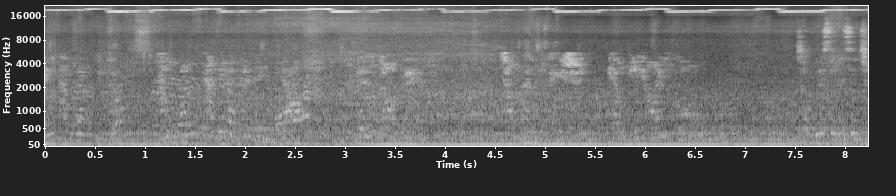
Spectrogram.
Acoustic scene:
bus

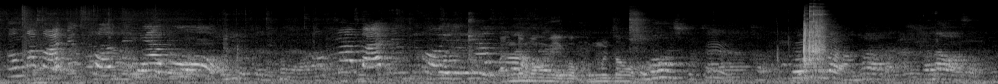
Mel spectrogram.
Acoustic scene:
restaurant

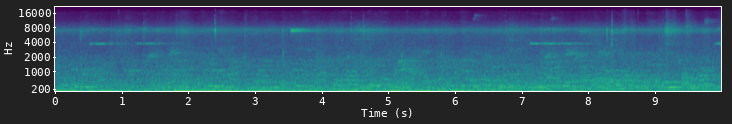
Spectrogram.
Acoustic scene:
subway station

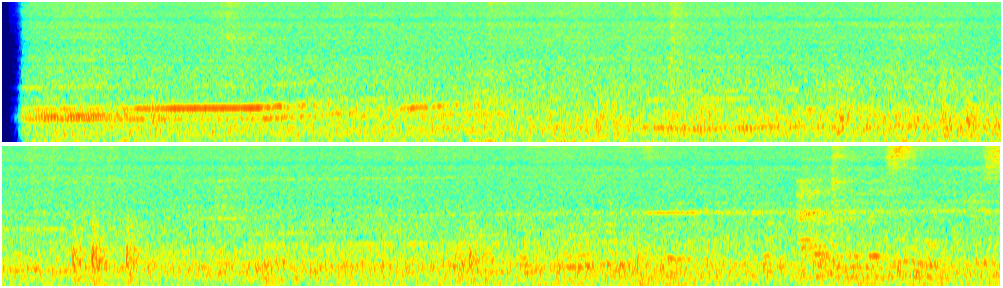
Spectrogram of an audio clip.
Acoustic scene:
subway train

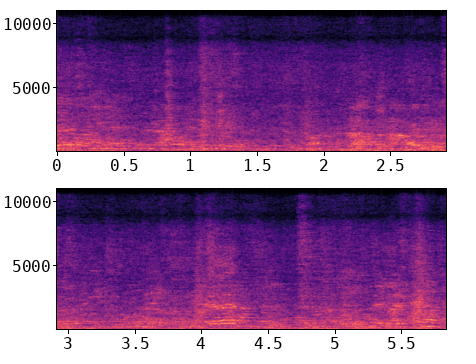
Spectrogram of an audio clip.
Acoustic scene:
crowded indoor space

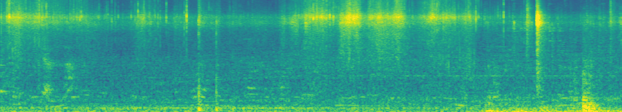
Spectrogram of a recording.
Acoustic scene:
subway train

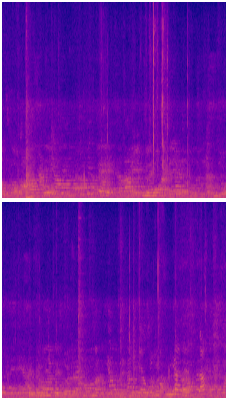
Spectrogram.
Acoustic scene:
cafe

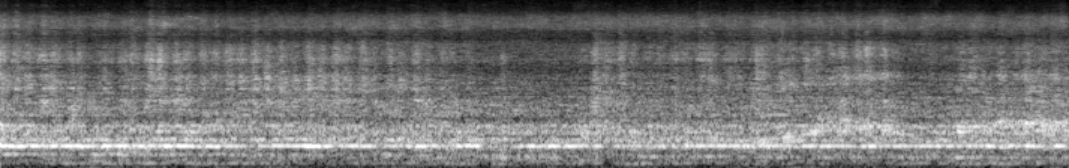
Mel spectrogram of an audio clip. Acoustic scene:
restroom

